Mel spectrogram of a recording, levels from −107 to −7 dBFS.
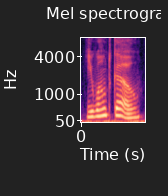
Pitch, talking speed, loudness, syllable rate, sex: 200 Hz, 190 wpm, -16 LUFS, 4.0 syllables/s, female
